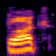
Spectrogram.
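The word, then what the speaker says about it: Glück: Gabriella Mistral, the Hispanic poet, Louise Glock, of course, and and Luis. I gluck. I think I pronounce it gluck. I think in German it would be glook, but uh at least it's not Glock.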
